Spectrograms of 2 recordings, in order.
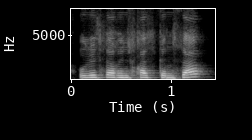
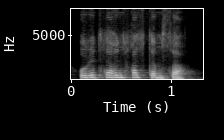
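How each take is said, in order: First: The phrase is left open, pitch staying up. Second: The phrase is closed, pitch falling at end.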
